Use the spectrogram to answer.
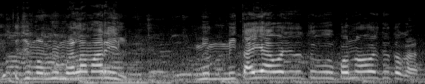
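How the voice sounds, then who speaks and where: A woman's voice: high voice, fairly even intonation, moderate pace. A woman filming a casual family vlog, laughing often as she coaxes a small child. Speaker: vlogger. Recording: loud music and crowd noise. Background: loud music and a crowd.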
